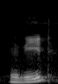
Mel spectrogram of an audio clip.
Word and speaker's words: read: শিক্ষার্থী বন্ধুরা এই যে এখানে কিন্তু আমি রেড উচ্চারণ করলাম কারণ প্রেজেন্ট ফর্মে কিন্তু রিড উচ্চারণ হয় এবং পাস্ট ফর্মে কিন্তু পাস্ট ফর্ম এবং পাস্ট পার্টিসিপল ফর্মে কিন্তু রেড উচ্চারণ করা হয় অর্থাৎ রিড থেকে রেড রেড ওকে বিষয়টা একটু মাথায়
